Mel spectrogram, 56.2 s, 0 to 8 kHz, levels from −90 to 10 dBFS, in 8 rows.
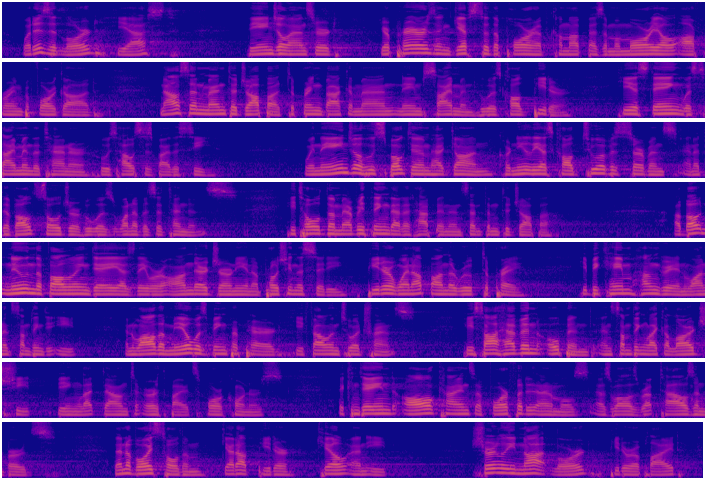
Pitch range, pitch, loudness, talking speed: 125-150 Hz, 135 Hz, -41 LUFS, 195 wpm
